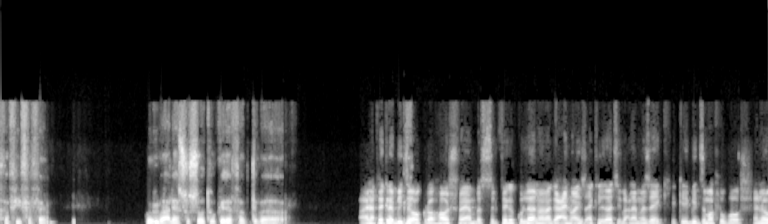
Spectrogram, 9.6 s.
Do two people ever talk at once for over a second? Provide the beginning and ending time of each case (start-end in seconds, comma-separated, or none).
none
